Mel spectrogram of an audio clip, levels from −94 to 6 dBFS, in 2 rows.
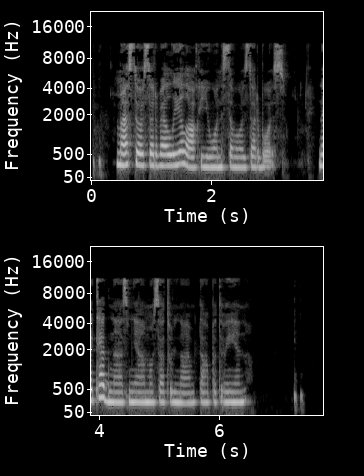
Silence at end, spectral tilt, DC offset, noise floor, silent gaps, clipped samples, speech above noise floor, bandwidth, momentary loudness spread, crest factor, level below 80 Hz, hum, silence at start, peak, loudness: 0.35 s; -5 dB/octave; under 0.1%; -89 dBFS; none; under 0.1%; 64 dB; 11.5 kHz; 12 LU; 18 dB; -72 dBFS; none; 0.05 s; -8 dBFS; -26 LUFS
